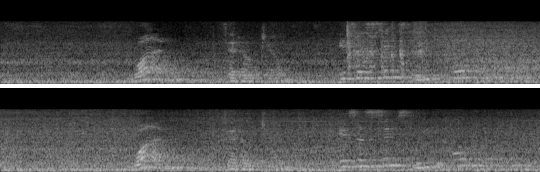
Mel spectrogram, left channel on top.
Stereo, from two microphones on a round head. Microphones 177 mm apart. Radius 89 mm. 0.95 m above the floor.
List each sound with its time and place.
1.3 s a woman speaking: 20° right (ahead or behind), 1.8 m; by 5.0 s 40° right (ahead or behind), 5.5 m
